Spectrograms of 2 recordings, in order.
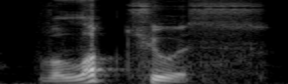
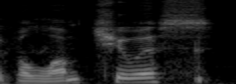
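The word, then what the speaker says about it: voluptuous: Voluuptuous. Yes, voluuptuous. You're correct. How do people normally say it wrong? A lot of people put like an M in there. They say voluumptuous.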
